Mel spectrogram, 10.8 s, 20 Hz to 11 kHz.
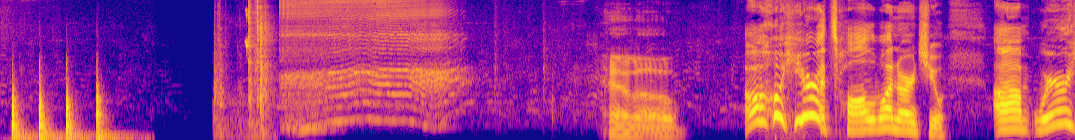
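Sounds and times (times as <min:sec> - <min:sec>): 
knocking on a door: 0:00.0 - 0:01.4
long wavering creak-like sound: 0:02.2 - 0:04.7
speech: 0:06.1 - 0:10.7.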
